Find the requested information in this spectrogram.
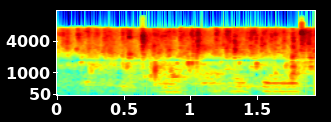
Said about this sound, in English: Pilgrims come to the mosque to collect holy water in preparation for the upcoming Shiite festival of Arba'in.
